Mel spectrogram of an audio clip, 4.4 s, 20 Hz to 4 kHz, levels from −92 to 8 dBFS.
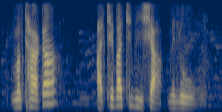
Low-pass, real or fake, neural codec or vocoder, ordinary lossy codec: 3.6 kHz; real; none; none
